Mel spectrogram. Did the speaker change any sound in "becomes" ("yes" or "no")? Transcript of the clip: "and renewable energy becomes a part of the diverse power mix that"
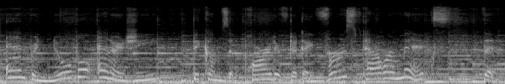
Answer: no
